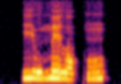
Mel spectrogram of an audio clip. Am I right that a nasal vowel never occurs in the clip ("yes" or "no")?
no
